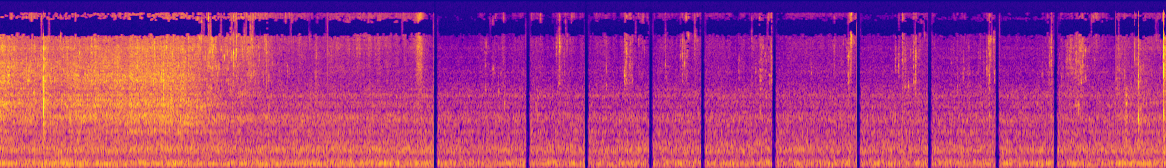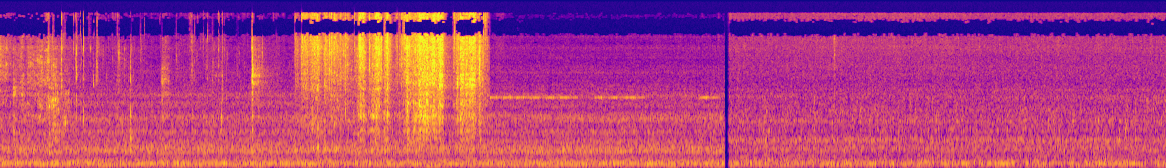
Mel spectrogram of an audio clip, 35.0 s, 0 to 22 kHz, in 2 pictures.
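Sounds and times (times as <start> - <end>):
aluminium foil crinkling: 21.9 - 24.9.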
